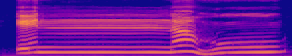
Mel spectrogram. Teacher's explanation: ان، نون زبر نہ، ان، ہا الٹا پیش ہو. حلق کے سب سے نچلے والے حصے سے ہا کو ادا کرنا ہے ہم نے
